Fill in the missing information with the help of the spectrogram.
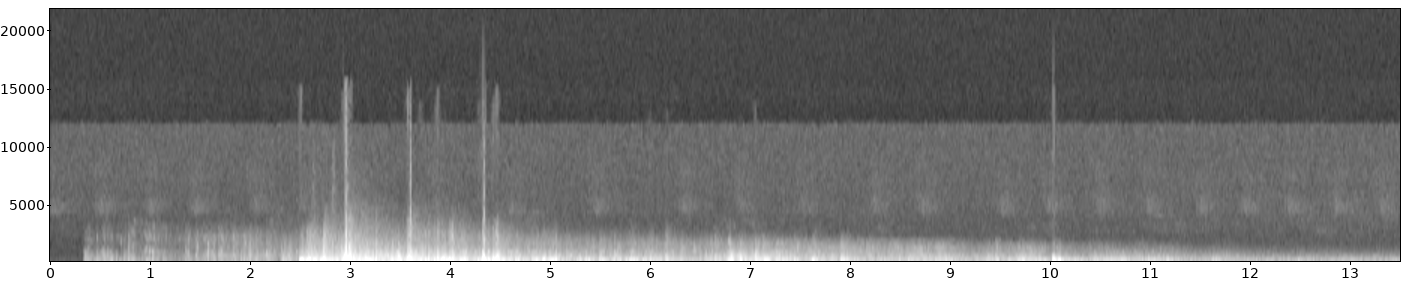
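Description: Thunder: a faint crackling rumble, then a sudden loud thunderclap about two and a half seconds in, with sharp crackles, that rolls away in a long rumble and slowly fades.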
